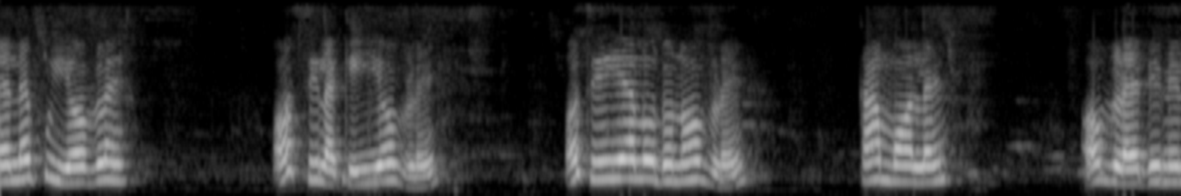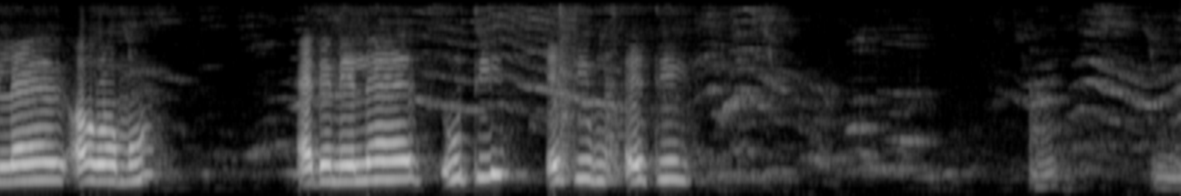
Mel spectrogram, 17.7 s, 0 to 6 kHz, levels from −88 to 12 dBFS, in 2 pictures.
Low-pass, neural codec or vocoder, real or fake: 5.4 kHz; none; real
